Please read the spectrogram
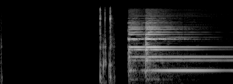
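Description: Subscribe-button animation sound effect: two quick mouse clicks about a second in, then a bright notification bell ding that rings on and slowly fades.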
